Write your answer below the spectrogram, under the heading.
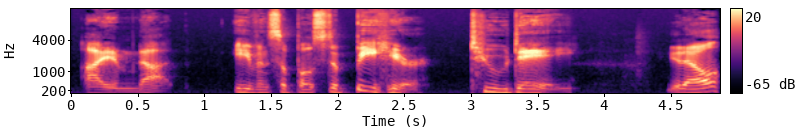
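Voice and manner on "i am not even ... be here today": grave, dramatic action-hero delivery, low and slow. Imagining how he would say a line: mock-serious action-movie delivery. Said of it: "It would probably be like something all serious and actiony".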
